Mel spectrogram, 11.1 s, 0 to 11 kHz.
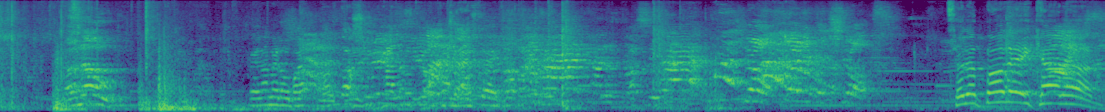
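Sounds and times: voices shouting: 3.1s - 8.9s.

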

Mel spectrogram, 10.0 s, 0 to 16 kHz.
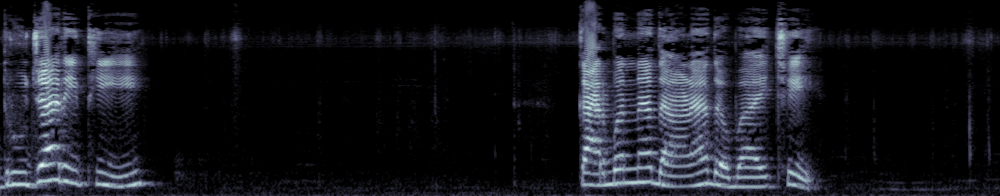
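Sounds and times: pen scratching on paper: 0.1s - 5.1s, 8.2s - 10.0s.

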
